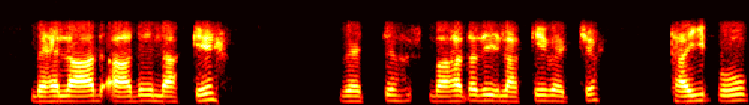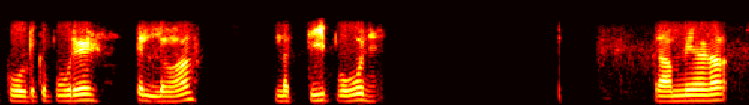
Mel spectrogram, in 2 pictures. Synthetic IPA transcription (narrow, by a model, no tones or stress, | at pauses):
bɛːlaːd̪aːd̪ɪlaːkeː | ʋɪt͡ʃbaːɦət̪aːd̪eːɪlaːkeːʋɪt͡ʃ | t̪ʰaːiːpoːkoːʈkpuːɾeː | ʈ̪əlʋãː | nət̪ːiːpoːd͡ʒ | ɾaːmjaːnãː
